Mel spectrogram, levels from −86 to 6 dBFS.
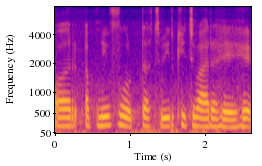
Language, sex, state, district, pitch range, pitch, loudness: Hindi, female, Uttar Pradesh, Jalaun, 190-210 Hz, 200 Hz, -13 LUFS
